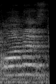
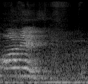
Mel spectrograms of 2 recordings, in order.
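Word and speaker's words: honest: Silent. जैसे ऑनेस्ट हम क्या बोलते हैं? ऑनेस्ट ऑनेस्ट बोलते हैं क्या? एच से शुरू होता है। लेकिन एच क्या है? साइलेंट है। वहां पे हम पढ़ते हैं उसको ऑनेस्ट।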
